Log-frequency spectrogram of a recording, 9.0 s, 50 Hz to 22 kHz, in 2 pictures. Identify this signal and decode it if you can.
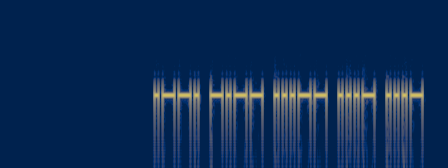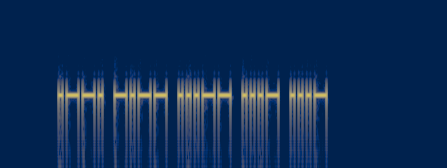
Morse code, heard as a keyed tone, about 30 wpm, 700 Hz. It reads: PY3VV PY3VV
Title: DXCC-100 Call Signs - 5 Characters - Repeated 2x - 30wpm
